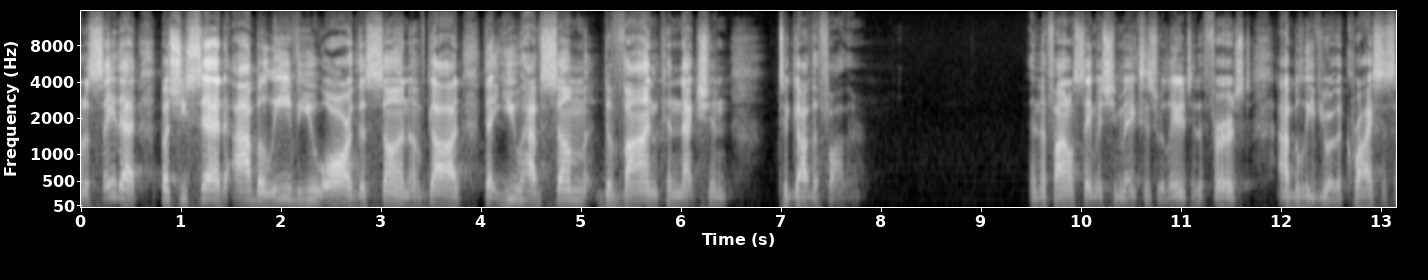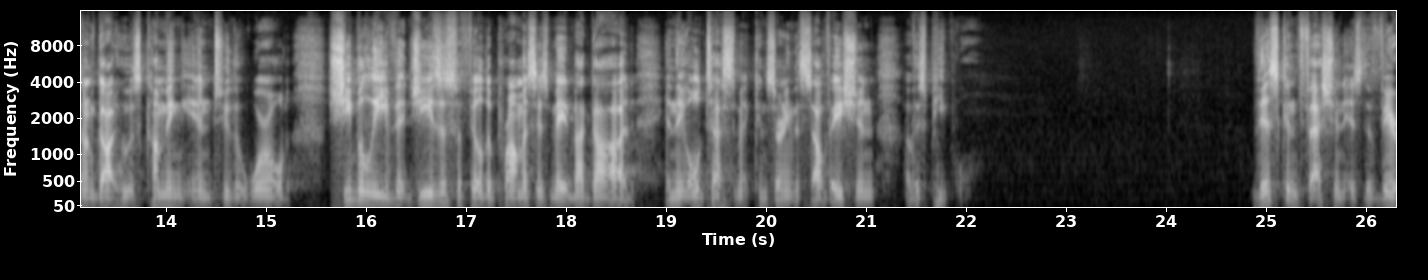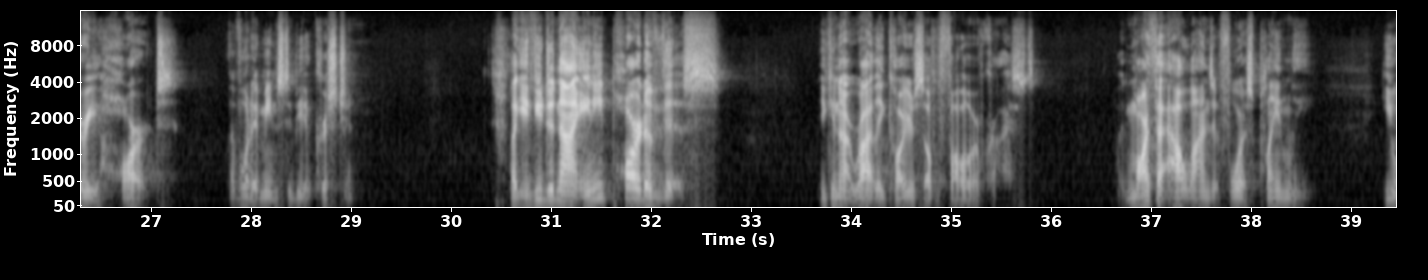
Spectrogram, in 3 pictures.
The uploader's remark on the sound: Sermon Audio from our Worship service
